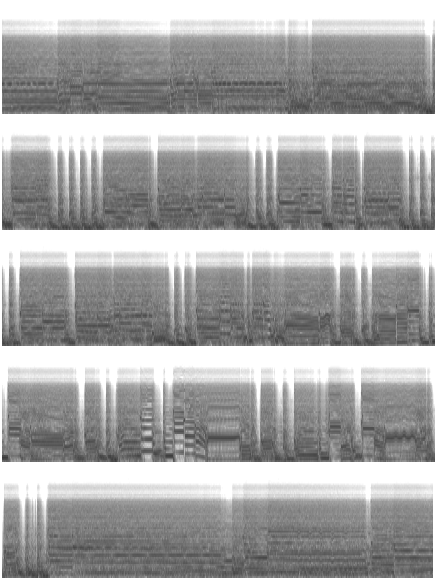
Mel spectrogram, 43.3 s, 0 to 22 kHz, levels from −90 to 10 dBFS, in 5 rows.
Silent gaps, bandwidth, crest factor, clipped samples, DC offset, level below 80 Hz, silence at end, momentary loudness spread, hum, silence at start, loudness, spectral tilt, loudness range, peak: none; 11 kHz; 12 dB; under 0.1%; under 0.1%; -44 dBFS; 0 s; 2 LU; none; 0 s; -20 LUFS; -5.5 dB/octave; 1 LU; -8 dBFS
